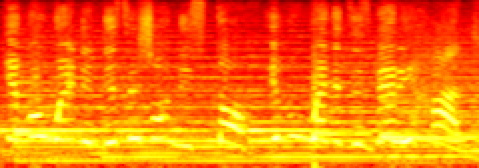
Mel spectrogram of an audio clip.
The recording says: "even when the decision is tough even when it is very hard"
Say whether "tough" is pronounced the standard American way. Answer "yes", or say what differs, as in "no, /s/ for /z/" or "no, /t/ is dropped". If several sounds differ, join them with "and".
no, /p/ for /f/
